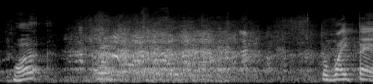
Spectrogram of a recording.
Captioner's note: audience laughing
